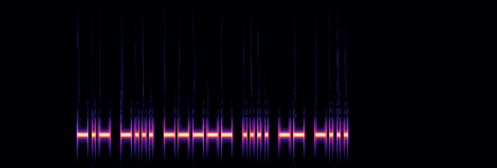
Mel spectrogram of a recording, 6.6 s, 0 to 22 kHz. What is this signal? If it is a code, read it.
Morse code, heard as a keyed tone, about 25 wpm, 700 Hz. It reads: KB0HMB
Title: USA Call Signs - 6 Characters - Repeated 2x - 25wpm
